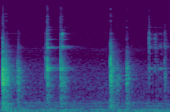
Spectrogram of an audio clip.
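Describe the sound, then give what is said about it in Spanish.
A cup of flour is sifted for biscuits, giving a few light metallic clinks and taps spaced irregularly over a soft background, with no talk. “Para hacer los biscuits, tamizamos una taza de harina y vamos a colocar”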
